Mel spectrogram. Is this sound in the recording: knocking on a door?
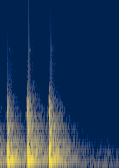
yes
